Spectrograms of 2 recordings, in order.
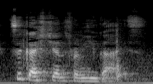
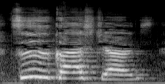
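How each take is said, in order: First: Said in the usual way. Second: Very slow, high, loud call; drawn-out announcement. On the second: Real, not acted. Streamer calling viewers for questions, drawn-out high call. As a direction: stretch each word out high and loud.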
